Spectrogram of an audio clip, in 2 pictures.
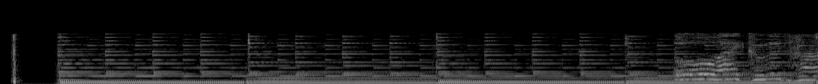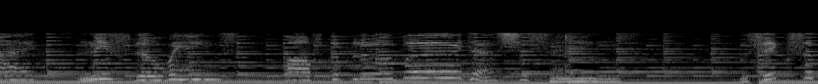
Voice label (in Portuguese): ANIV. ADOLESCENTE, Fem; Aniversários; ANIV. DE ADOLESCENTE; Telemensagens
